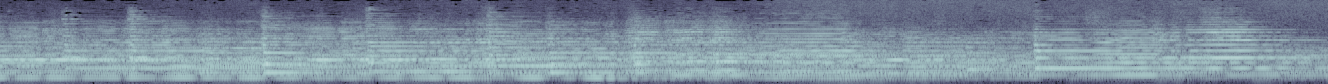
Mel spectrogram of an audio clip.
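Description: Live violin and piano duet: the violin bows long held notes over a stream of piano notes.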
